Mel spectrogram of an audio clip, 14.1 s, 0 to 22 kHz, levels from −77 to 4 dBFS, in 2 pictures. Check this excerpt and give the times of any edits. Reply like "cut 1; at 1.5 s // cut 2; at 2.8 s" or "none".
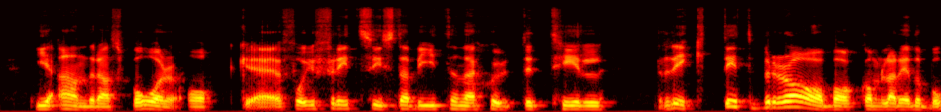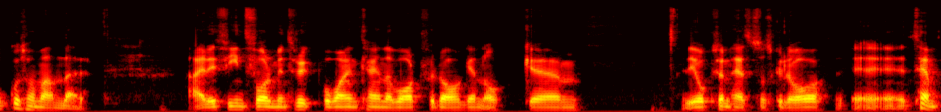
none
